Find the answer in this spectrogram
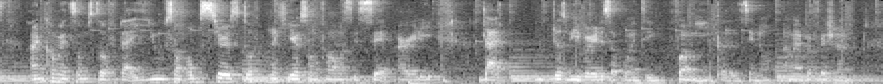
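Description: Loud music plays behind a man who speaks fairly quickly in a Jamaican accent. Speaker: pharmacist. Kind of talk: casual talk to camera. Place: home room. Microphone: camera far.

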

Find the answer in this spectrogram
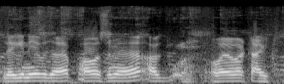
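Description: A man's fairly high pitch with little pitch movement, a moderate pace and faint background noise.

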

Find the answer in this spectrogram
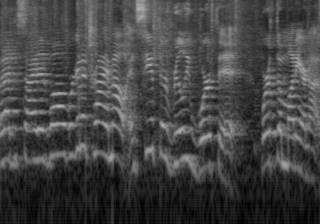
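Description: Speaking at a very fast pace, a woman is heard with audible room echo and light background noise. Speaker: family vlogger mom. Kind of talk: casual vlog chat. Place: kitchen. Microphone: phone near.

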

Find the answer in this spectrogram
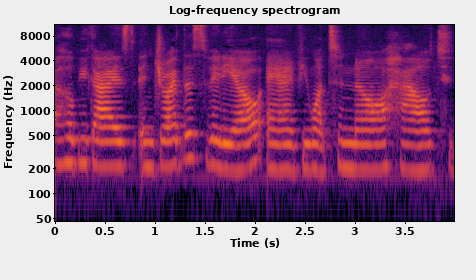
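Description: This woman's pitch is fairly high. She talks at a fairly slow pace. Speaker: beauty vlogger. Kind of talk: makeup tutorial talk to camera. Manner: quiet, soft-spoken. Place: home room. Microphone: phone near.

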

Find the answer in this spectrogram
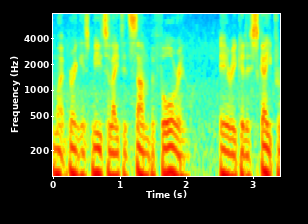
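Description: A natural reading voice, delivered with fairly even intonation.

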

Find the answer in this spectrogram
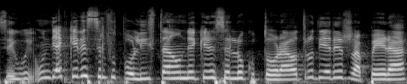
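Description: Her pace is fairly quick. The woman's intonation stays lively throughout. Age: 20s. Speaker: radio announcer and model. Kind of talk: casual interview.

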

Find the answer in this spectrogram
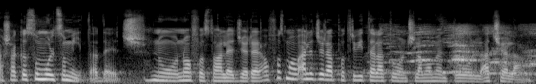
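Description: Against noticeable background noise, a woman talks very fast with hardly any pauses. Her fairly low voice has lively intonation. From Romania. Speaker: language center owner, author; interviewee. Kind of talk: interview. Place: shop. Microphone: handheld.

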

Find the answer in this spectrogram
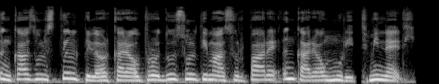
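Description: A serious woman's voice, fairly high in pitch, with a dark, mellow tone. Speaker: news presenter. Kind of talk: news reading, scripted broadcast delivery. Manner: formal, even and measured; serious, neutral reporting tone.

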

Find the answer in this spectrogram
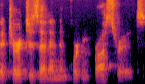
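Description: A man talks at a moderate pace in a medium pitch, his tone bright and sharp. His intonation is fairly even, and the background is quiet. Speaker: church member. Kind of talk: testimony. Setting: church. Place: church. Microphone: podium.

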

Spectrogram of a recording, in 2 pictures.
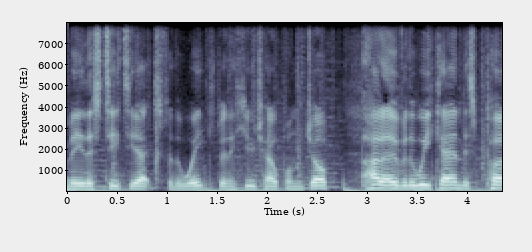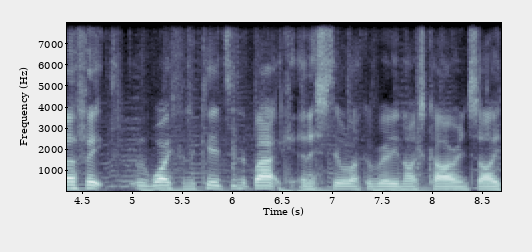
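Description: A man at a very fast pace with fairly even intonation, faint music in the background and a dry sound with no echo. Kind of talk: casual vlog chat. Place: open country.

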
